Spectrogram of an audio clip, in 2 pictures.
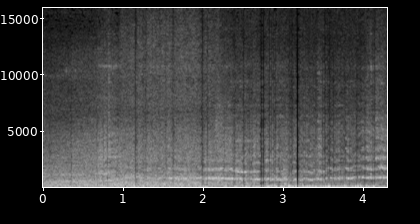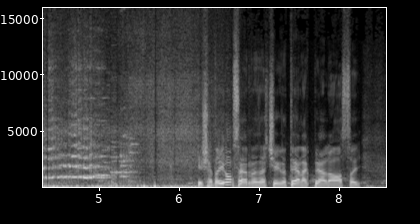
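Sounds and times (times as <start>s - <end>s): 
private railway train arriving at station: 0.0s - 6.8s
train brakes or wheels squealing: 0.6s - 7.0s
speech: 6.2s - 8.5s.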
